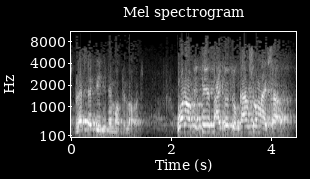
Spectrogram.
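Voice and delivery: normal talking voice

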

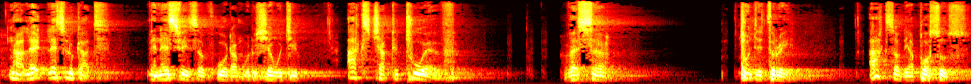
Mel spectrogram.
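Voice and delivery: usual speaking voice

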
